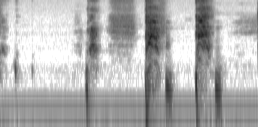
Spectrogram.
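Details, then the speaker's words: Adult woman with influenza, sore throat, in the coughing stage: three short, harsh coughs, each with a quick follow-on burst, in a quiet room; cough with flu. "but y'all this sucks so bad right now I'm kind of in the coughing stage not coughing stage but coughing [Music]"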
